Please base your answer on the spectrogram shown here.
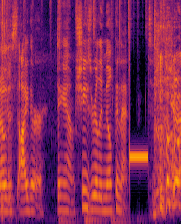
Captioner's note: beep; laughs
